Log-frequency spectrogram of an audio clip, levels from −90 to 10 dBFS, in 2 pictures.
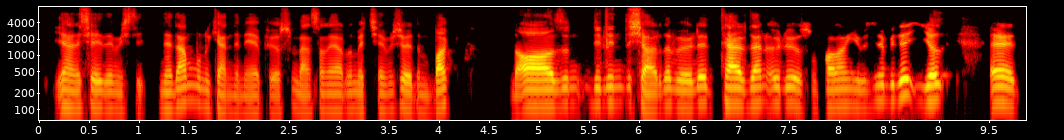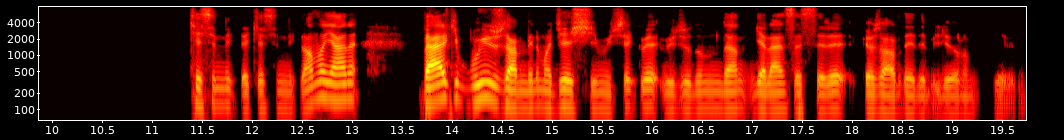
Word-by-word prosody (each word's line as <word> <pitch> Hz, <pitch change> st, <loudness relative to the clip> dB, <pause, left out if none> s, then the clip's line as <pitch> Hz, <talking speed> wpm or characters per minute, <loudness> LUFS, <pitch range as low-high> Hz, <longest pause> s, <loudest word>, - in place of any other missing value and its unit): yani, 110 Hz, -2 st, -2 dB
şey, 110 Hz, +1 st, -2 dB
demişti 105 Hz, -2 st, -8 dB, 0.2 s
neden 125 Hz, +7 st, -1 dB
bunu 120 Hz, -4 st, -9 dB
kendine 90 Hz, -2 st, -6 dB
yapıyorsun 90 Hz, +4 st, -8 dB
ben 95 Hz, -1 st, -5 dB
sana 100 Hz, +1 st, -7 dB
yardım 100 Hz, +1 st, -6 dB
edeceğimi 100 Hz, 0 st, -8 dB
söyledim 95 Hz, -3 st, -5 dB
bak -, -, +5 dB, 0.7 s
ağzın 120 Hz, +1 st, +6 dB
dilin 130 Hz, +1 st, -5 dB
dışarıda, 120 Hz, -1 st, +2 dB
böyle, 115 Hz, +3 st, +1 dB
terden 130 Hz, 0 st, +5 dB
ölüyorsun, 125 Hz, -4 st, -4 dB
falan, 120 Hz, +1 st, +1 dB
gibisinden 120 Hz, +5 st, -7 dB
bir 145 Hz, -, -6 dB
de 185 Hz, -, +8 dB
yaz 140 Hz, +2 st, +5 dB, 0.5 s
evet. 135 Hz, -3 st, +6 dB, 1.6 s
Kesinlikle, 125 Hz, -3 st, -7 dB
kesinlikle 110 Hz, -1 st, -11 dB
ama, 165 Hz, +5 st, -1 dB
yani, 155 Hz, 0 st, +2 dB, 0.7 s
belki, 155 Hz, -4 st, +7 dB
bu 145 Hz, +3 st, -1 dB
yüzden 120 Hz, -9 st, +1 dB
benim 115 Hz, 0 st, -8 dB
acı 110 Hz, +2 st, -5 dB
eşiğim 110 Hz, -1 st, -3 dB
yüksek 105 Hz, +3 st, -10 dB
ve 120 Hz, -, -2 dB
vücudumdan 105 Hz, +1 st, -8 dB
gelen 105 Hz, -1 st, -1 dB
sesleri 105 Hz, 0 st, -6 dB, 0.2 s
göz 100 Hz, -1 st, -5 dB
ardı 95 Hz, 0 st, -4 dB
edebiliyorum, 90 Hz, -1 st, -12 dB, 0.2 s
diyebilirim. -, -, -18 dB
115 Hz, 135 wpm, -25 LUFS, 105-125 Hz, 1.6 s, de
